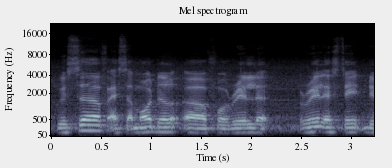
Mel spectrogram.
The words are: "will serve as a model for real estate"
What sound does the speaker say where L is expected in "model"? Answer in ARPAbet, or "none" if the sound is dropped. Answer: L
